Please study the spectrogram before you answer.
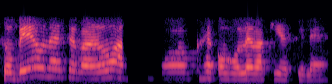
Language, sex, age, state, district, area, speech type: Assamese, female, 30-45, Assam, Sonitpur, rural, conversation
